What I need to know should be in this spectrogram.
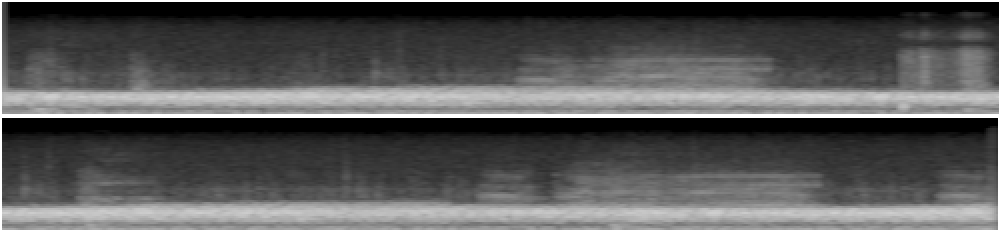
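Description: Water rushes with a steady low roar.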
